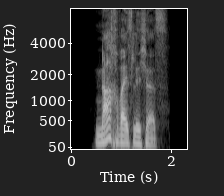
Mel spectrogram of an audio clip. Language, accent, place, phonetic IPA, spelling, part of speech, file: German, Germany, Berlin, [ˈnaːxˌvaɪ̯slɪçəs], nachweisliches, adjective, De-nachweisliches.ogg
- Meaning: strong/mixed nominative/accusative neuter singular of nachweislich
